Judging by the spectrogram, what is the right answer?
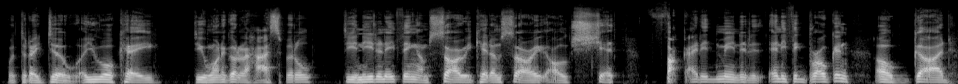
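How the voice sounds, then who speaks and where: A man voicing a fat kid bully with a soft heart in a storybook reading, loud, blustering and foul-mouthed. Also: lowish voice, fairly even intonation, normal speed, no room sound, clean studio sound, pitched above the performer's own voice, natural voice. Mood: frantic, apologetic.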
